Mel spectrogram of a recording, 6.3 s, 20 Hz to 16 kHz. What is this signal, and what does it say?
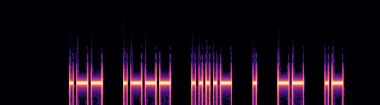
Morse code, heard as a keyed tone, about 20 wpm, spaced as for 14 wpm, 700 Hz. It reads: WJ4EMA
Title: 207 Lesson 33g - Letter j - Call Signs 20wpm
